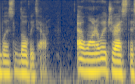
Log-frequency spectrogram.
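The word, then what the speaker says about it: L'Hôpital: The silent S has been removed and replaced with a circumflex over the preceding vowel. Okay, which means this silent S is gone, and now they have that caret over the O.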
